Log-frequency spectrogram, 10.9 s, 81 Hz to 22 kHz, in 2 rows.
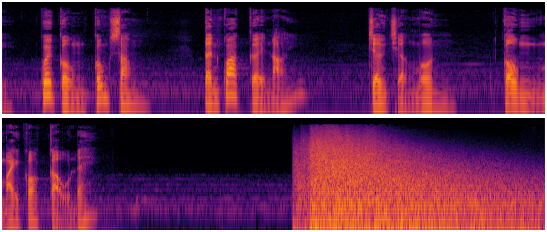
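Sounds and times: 
speech: 0:00.4 - 0:03.1, 0:03.7 - 0:06.4
dynamite blast breaking open the back of a Buddha statue: 0:08.4 - 0:10.8.

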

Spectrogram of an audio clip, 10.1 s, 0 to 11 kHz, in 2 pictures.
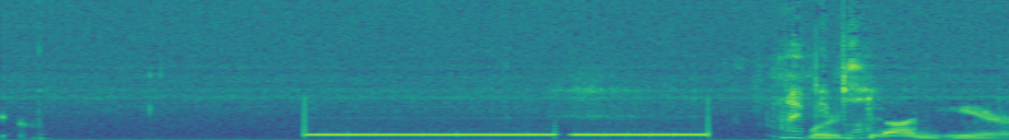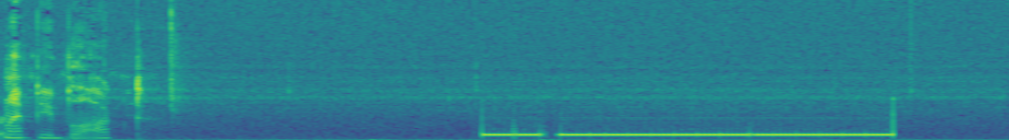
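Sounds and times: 
telephone ringing tone on an outgoing call: 0:01.5 - 0:03.6, 0:07.5 - 0:09.5
speech: 0:04.0 - 0:05.8.

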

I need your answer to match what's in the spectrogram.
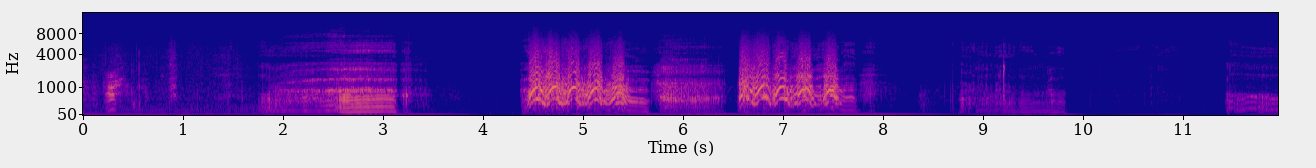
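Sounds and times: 
dog harsh barks: 0:00.0 - 0:00.6, 0:04.4 - 0:05.6, 0:06.6 - 0:07.8.

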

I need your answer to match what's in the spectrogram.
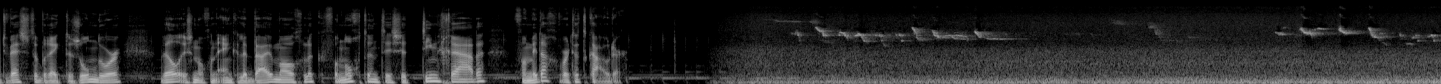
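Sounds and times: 
speech: 0:00.0 - 0:06.4
steady low rumble of background noise: 0:07.2 - 0:14.4
European robin singing in a garden: 0:07.3 - 0:14.4.

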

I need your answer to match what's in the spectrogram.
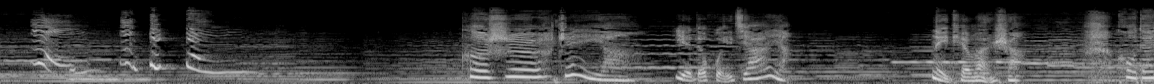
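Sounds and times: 
dogs whimpering sadly: 0:00.3 - 0:02.8
speech: 0:04.9 - 0:08.0, 0:09.4 - 0:11.5.

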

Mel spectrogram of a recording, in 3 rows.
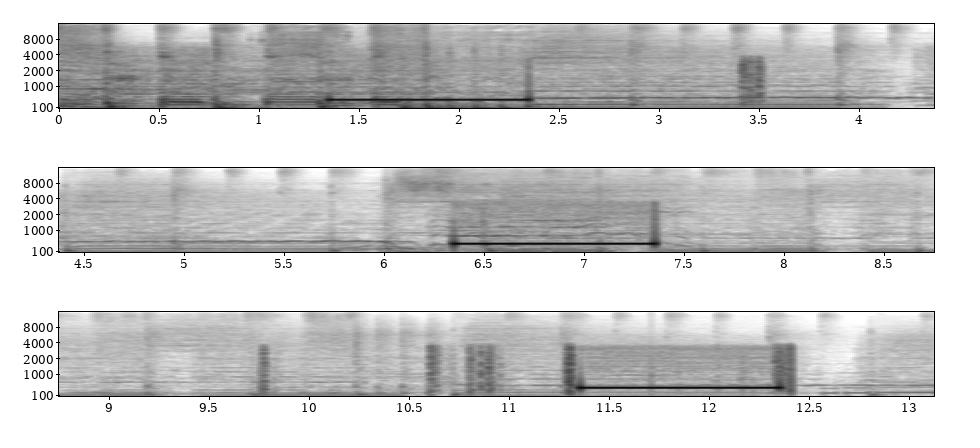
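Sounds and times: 
telephone ringback tone on an unanswered call: 0:01.3 - 0:02.4, 0:06.4 - 0:07.4, 0:11.4 - 0:12.4.

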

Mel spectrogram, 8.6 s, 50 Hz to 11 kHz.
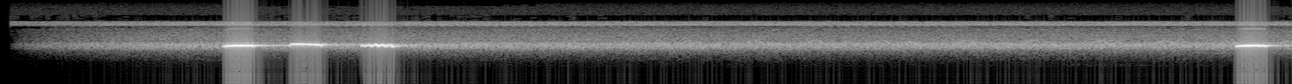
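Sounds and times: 
faint steady hiss: 0:00.1 - 0:08.6
Pheasant cuckoo Dromococcyx phasianellus whistling: 0:01.5 - 0:02.7, 0:08.2 - 0:08.6.

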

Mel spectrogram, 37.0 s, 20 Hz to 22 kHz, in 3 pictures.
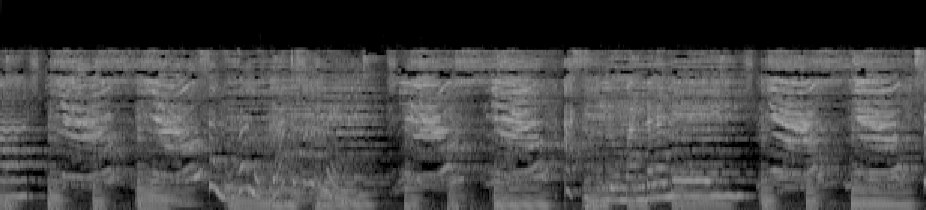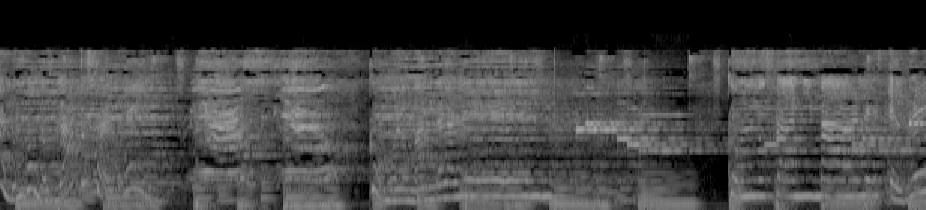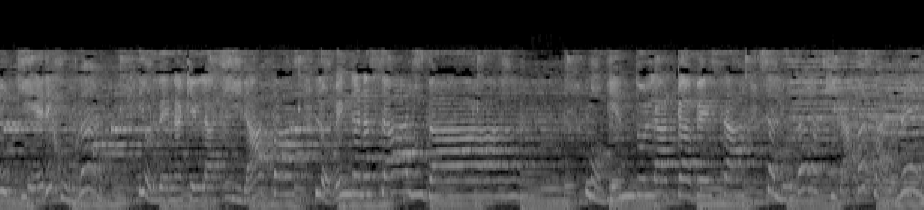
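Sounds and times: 
children's song music: 0:00.0 - 0:37.0
singing voices imitating cats meowing in a children's song: 0:00.7 - 0:03.1, 0:05.3 - 0:07.6, 0:08.4 - 0:12.5, 0:14.8 - 0:19.6.

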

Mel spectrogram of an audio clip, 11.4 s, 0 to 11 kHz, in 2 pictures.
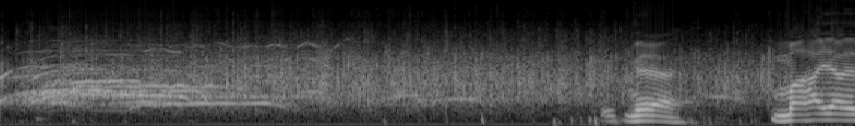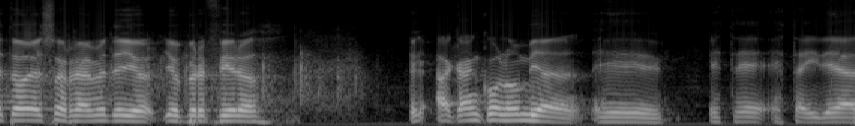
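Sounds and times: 
audience applauding a musician at a festival panel talk in Colombia: 0:00.0 - 0:08.2
speech: 0:04.0 - 0:07.6, 0:08.4 - 0:11.3.

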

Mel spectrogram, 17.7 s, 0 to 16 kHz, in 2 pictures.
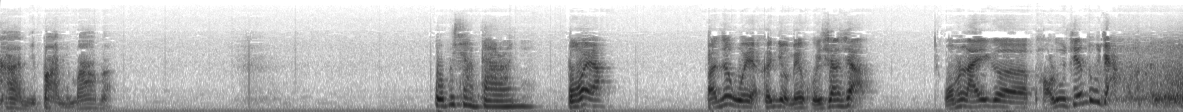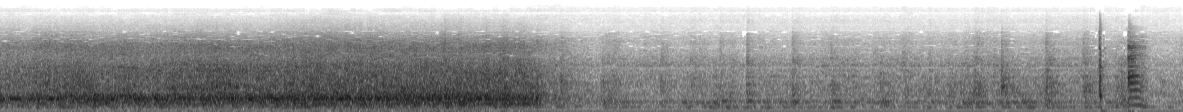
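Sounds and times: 
speech: 0:00.0 - 0:01.0, 0:03.2 - 0:04.6, 0:05.3 - 0:08.6
train running on rails: 0:08.2 - 0:17.7
train wheels clicking and clacking: 0:08.8 - 0:17.7.

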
